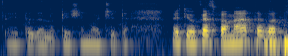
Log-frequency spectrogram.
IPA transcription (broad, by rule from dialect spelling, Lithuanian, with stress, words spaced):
ˈtɐɪ tɐˈdɐ ˈnʊpʲiɛʃʲɪ moːˈt͡ʃʲʊtʲɛ bʲɛt jɛʊ ˈkɐs pɐˈmɑːtɐ ˈʋoːt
